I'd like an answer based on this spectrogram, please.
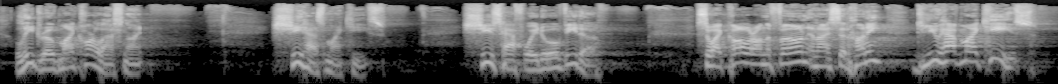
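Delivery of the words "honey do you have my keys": annoyed, irritated, put-out, pitched-up voice. Retelling a phone call asking her for the car keys: retelling an irritated tone. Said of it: "there's irritation in my voice".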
